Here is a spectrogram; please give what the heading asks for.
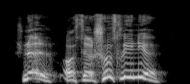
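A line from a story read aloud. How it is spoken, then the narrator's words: Shouting. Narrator (German): rief der Chefinspektor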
